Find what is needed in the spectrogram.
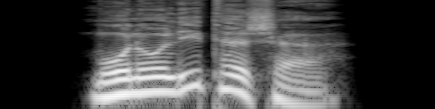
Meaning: inflection of monolithisch: 1. strong/mixed nominative masculine singular 2. strong genitive/dative feminine singular 3. strong genitive plural
- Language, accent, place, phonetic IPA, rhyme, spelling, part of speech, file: German, Germany, Berlin, [monoˈliːtɪʃɐ], -iːtɪʃɐ, monolithischer, adjective, De-monolithischer.ogg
